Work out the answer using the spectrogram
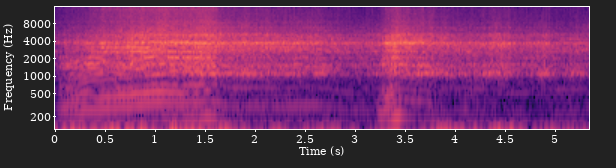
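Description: Motocross bike engine heard from the rider's helmet, revving up in pitch as the bike accelerates, holding, then easing off about two seconds in. A quick, sharp rev just past three seconds drops back to a steady lower note.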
